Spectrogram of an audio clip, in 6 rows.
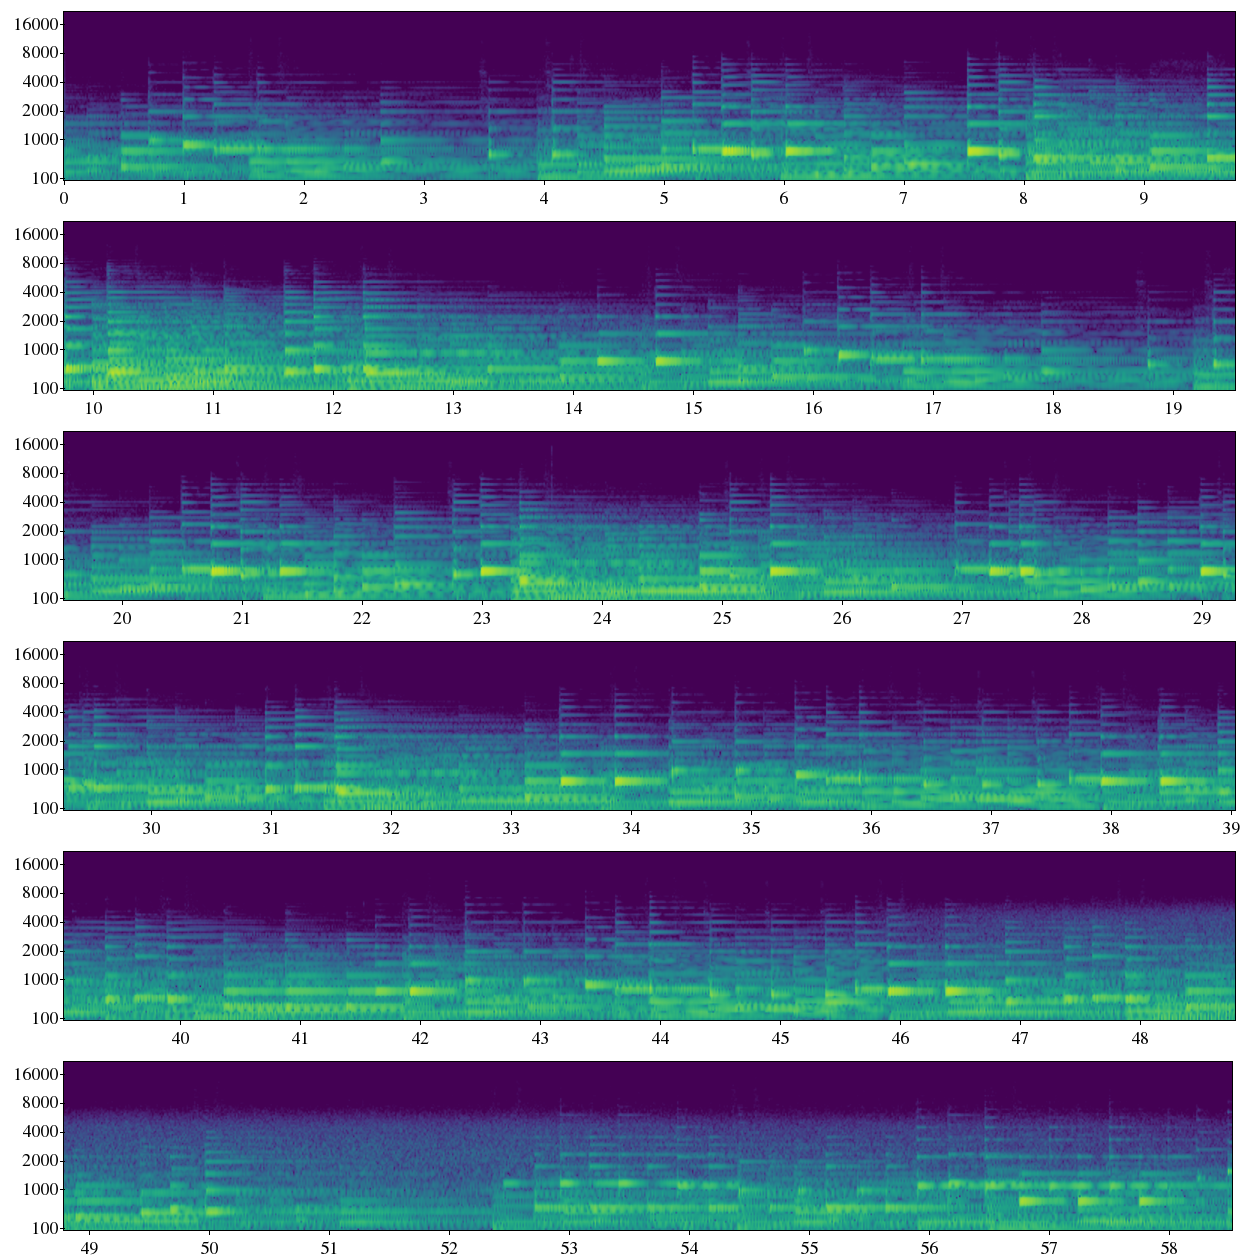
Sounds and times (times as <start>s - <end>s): Music: 0.0s - 58.5s.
